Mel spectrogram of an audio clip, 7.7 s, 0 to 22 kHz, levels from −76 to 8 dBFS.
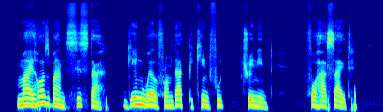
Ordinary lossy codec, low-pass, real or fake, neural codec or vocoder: none; none; fake; autoencoder, 48 kHz, 128 numbers a frame, DAC-VAE, trained on Japanese speech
